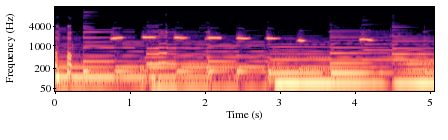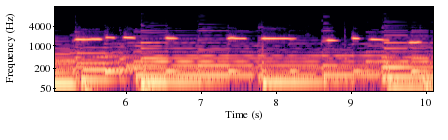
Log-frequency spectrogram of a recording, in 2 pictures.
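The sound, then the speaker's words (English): Someone whistles a lilting melody in clear, sustained phrases over a steady instrumental backing, the tune rising and falling throughout without any talking. “Hey, why don't you whistle a little bit?”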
